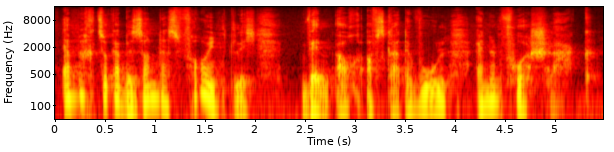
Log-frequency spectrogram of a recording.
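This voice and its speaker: Narrator for radio drama: male, low and heavily breathy-rough, measured scripted storytelling with a dry irony. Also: big pitch swings, pushed and bright.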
